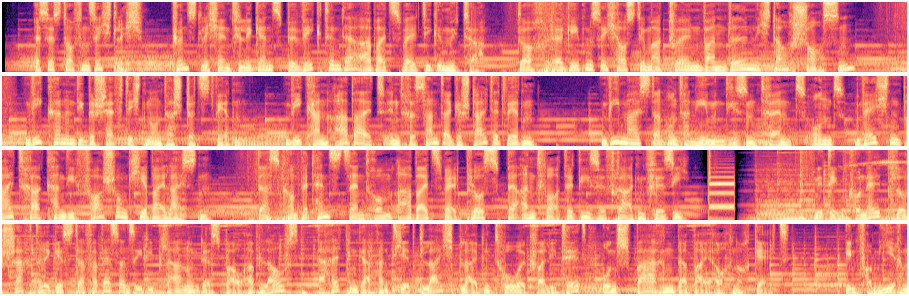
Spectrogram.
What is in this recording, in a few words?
german voice over male narrator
